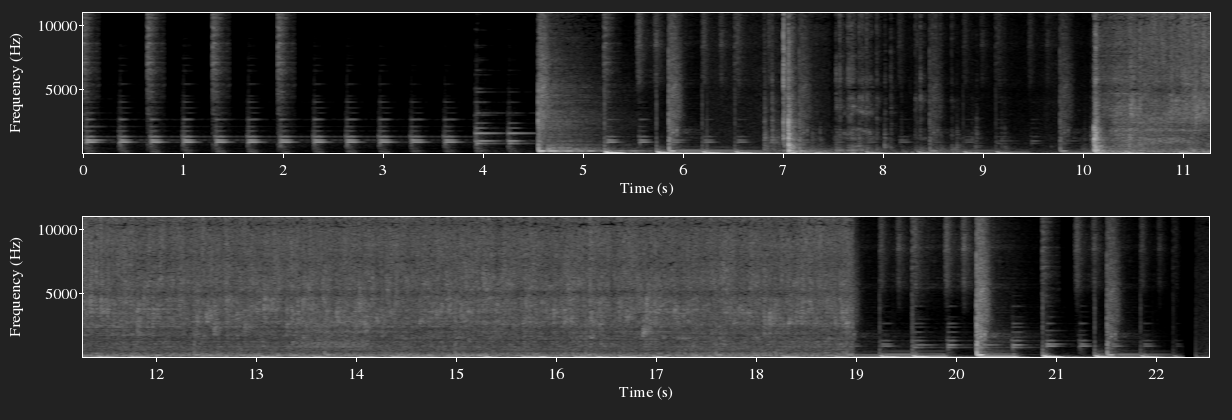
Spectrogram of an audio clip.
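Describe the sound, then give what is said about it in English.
Running water as clothes are washed: a quick series of even electronic beeps gives way to clattering, then a loud, steady gush of water lasting several seconds, followed by more rattles and knocks. “now I need to do even more fun stuff, which is like wash my clothes. And that is so fun, so let's go ahead and do that.”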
